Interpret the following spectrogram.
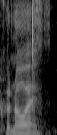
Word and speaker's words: Konoe: Konoe. I'm trying to remember it's an A sound at the end. Konoe.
